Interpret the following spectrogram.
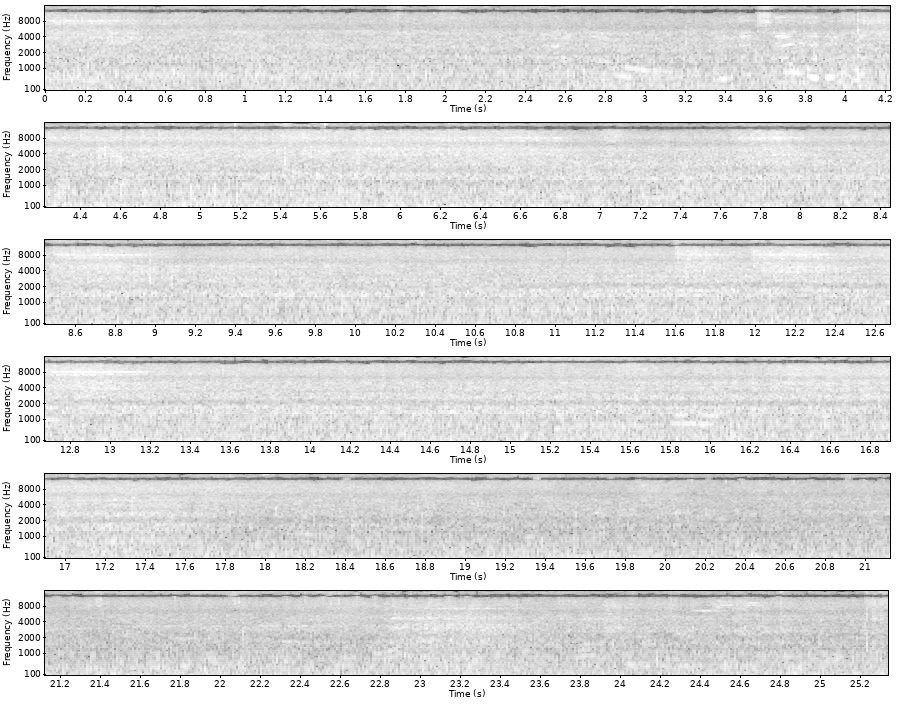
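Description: Busy city street ambience: passers-by talking over a steady low rumble.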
